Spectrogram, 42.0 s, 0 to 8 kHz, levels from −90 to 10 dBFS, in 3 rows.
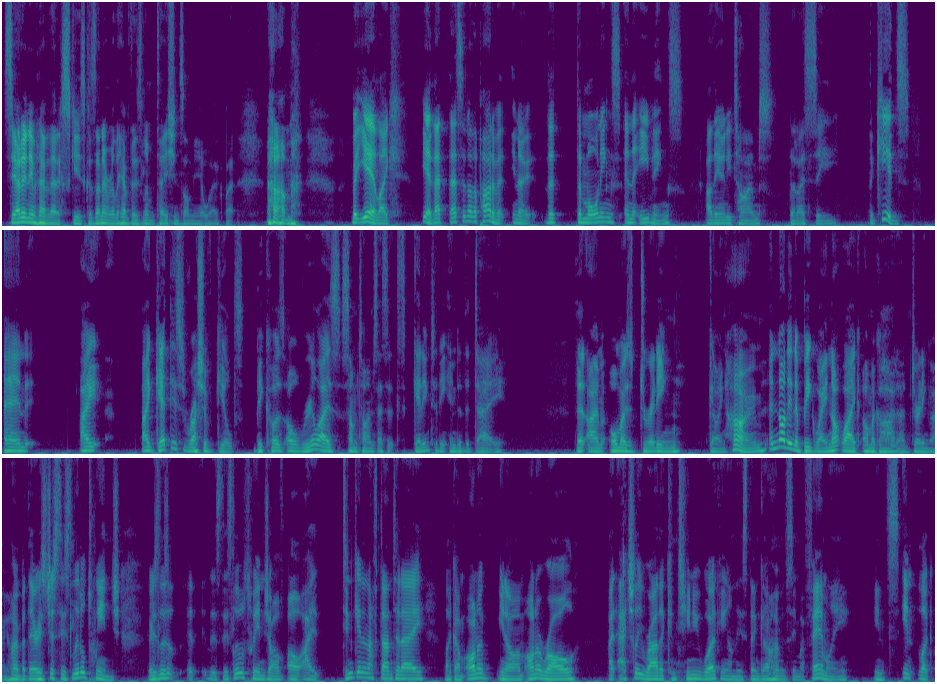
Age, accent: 20-39, Australian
